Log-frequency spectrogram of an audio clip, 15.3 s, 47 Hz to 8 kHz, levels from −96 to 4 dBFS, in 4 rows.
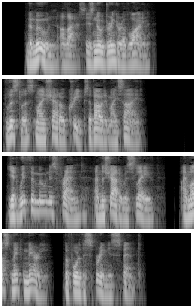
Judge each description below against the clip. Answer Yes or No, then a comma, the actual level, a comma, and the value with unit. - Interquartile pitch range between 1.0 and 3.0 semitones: No, average, 4.3 semitones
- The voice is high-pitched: No, low, 115 Hz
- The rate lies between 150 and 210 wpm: No, average, 140 wpm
